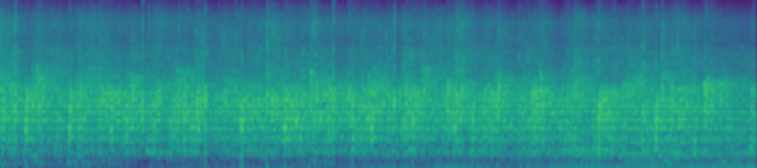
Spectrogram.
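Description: A church congregation applauding loudly and continuously in a dense, sustained wash of clapping that fills the room without pause.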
